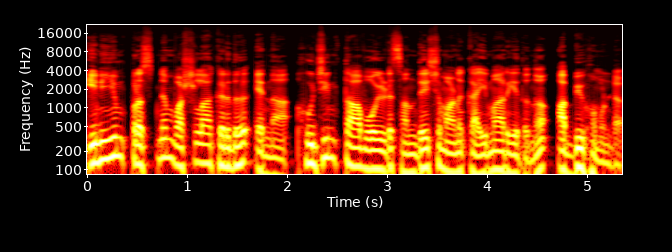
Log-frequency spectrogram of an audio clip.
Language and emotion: Malayalam, neutral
